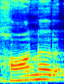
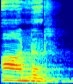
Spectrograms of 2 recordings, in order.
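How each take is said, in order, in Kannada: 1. ಈ ಪದ h ಧ್ವನಿಯಿಂದ ಆರಂಭವಾಗುತ್ತದೆ. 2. ಈ ಪದ ಸ್ವರ ಧ್ವನಿಯಿಂದ ಆರಂಭವಾಗುತ್ತದೆ. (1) "ಹಾನರ್ ಅಲ್ಲ"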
